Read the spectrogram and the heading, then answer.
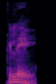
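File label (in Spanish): "cle", Spanish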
